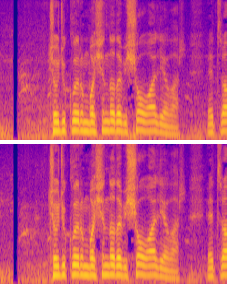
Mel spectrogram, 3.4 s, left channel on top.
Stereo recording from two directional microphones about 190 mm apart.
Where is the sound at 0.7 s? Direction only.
Centre (ahead or behind).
